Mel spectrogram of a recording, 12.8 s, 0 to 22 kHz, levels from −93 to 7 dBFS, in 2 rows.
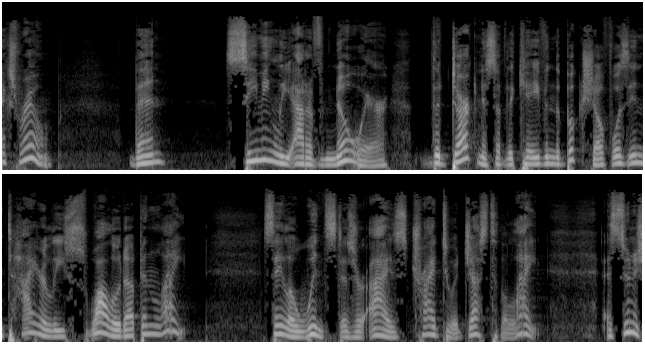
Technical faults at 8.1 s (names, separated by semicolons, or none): frames out of order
